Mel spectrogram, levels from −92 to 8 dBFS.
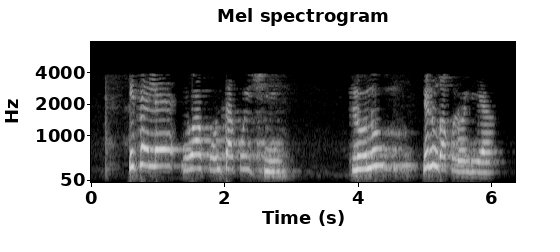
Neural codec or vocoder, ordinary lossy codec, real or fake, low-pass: none; AAC, 16 kbps; real; 7.2 kHz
